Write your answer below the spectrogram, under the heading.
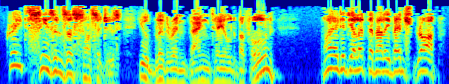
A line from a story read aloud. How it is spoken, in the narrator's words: Crimson-faced, gasped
